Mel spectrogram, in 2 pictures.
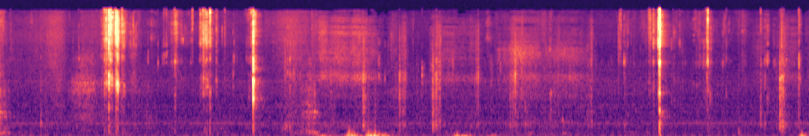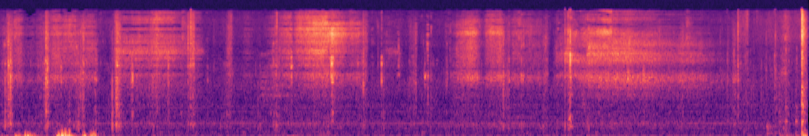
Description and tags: eating carrot
carrot, eat, eating, food, knack, pet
